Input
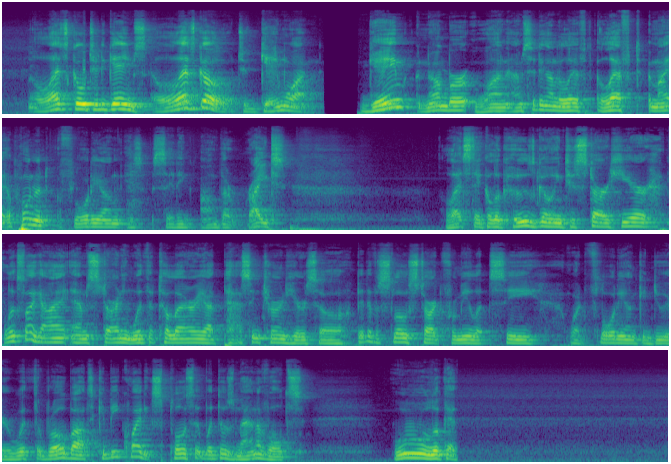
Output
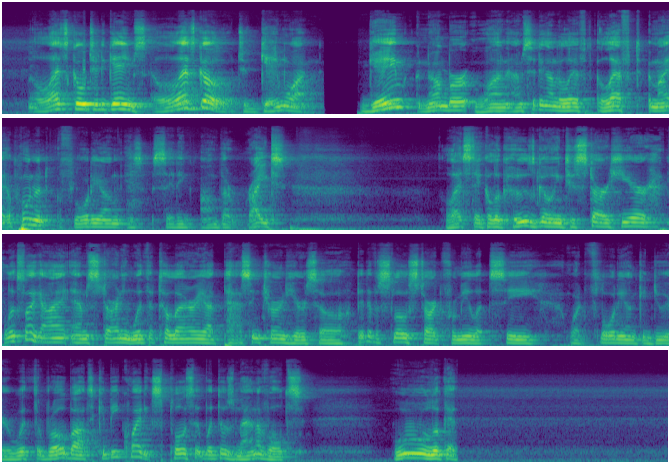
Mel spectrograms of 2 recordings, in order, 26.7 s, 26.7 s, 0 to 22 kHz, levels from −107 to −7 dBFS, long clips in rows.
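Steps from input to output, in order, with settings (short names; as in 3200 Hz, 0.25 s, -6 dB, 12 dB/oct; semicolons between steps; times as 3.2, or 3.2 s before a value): thirty-one-band EQ 160 Hz -11 dB, 630 Hz -10 dB, 5000 Hz +12 dB, 10000 Hz -7 dB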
